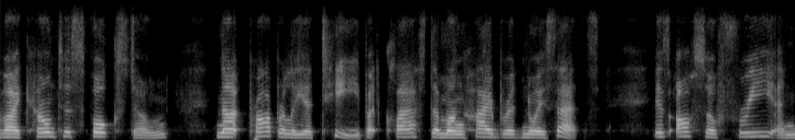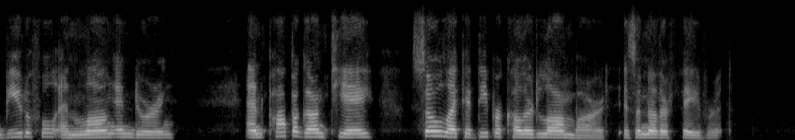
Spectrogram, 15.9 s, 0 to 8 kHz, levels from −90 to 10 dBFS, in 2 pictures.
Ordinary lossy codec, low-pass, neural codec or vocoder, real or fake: Opus, 16 kbps; 7.2 kHz; none; real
